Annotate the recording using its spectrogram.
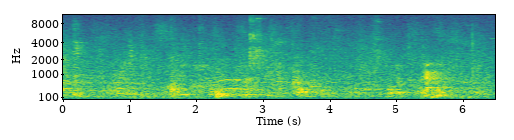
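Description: A crowd of people chat and murmur in a large echoing hall.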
